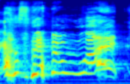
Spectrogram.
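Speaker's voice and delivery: high, loud squeal through laughter; amused, incredulous squeal; laughing disbelief. Retold or imitated. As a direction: shriek it while cracking up. Teller reacts, laughing, to the story.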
